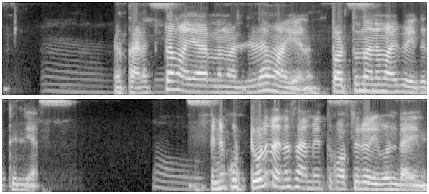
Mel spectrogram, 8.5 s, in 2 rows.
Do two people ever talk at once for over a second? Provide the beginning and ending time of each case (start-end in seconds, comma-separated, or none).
none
